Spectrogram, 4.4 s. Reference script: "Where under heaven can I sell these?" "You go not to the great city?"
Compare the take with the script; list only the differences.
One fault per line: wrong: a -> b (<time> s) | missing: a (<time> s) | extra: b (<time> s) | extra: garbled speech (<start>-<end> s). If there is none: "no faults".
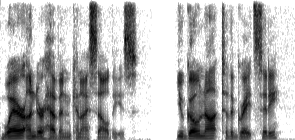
no faults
